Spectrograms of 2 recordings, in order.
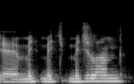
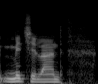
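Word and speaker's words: Midtjylland: it educate me it's i think it's pronounced actually midgeland micheland okay i'm i'm bang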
